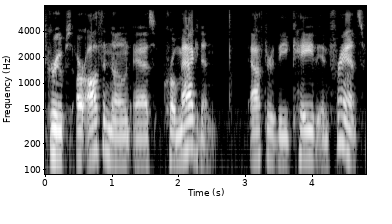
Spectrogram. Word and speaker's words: Cro-Magnon: The more common English pronunciation with a hard G, Cro-Magnon, is just an anglicized version of the true French pronunciation, Cro-Magnon.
